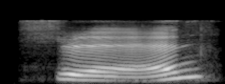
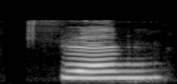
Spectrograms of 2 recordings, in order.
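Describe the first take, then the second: First: The pitch dips low then comes up. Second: The pitch stays high and level.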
